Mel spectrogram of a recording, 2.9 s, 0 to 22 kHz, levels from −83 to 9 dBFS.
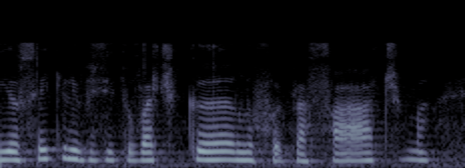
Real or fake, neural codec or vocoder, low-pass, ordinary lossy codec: fake; codec, 16 kHz, 8 kbps, FunCodec, trained on Chinese and English, 25 frames a second; none; none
